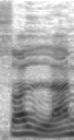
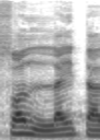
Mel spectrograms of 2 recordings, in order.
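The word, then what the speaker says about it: صليت: কামা সদ লাম জবর সল্লাম ইয়া জবর লাই কামা সল্লা এখানে কিন্তু সদের উচ্চারণ করতে হবে সদ যেন সিনের মত না হয়ে যায় কামা সাল্লা বলা যাবে না সল্লাই তা জবর তা কামা কামা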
